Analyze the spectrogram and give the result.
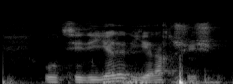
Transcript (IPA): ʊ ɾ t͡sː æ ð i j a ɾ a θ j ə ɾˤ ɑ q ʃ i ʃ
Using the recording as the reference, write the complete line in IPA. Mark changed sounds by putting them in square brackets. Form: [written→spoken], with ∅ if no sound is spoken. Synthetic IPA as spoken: ʊ ɾ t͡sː [æ→i] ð i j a ɾ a [θ→ð] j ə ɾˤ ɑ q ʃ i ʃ

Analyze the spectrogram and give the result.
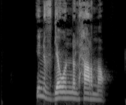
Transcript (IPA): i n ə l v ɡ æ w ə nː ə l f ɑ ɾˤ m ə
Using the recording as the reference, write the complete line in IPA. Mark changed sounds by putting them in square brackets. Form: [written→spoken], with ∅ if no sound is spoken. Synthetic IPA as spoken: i n ə [l→∅] v ɡ æ w ə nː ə l [f→ħ] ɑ ɾˤ m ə

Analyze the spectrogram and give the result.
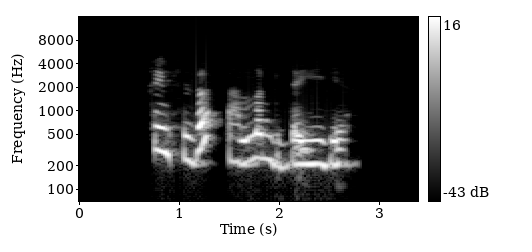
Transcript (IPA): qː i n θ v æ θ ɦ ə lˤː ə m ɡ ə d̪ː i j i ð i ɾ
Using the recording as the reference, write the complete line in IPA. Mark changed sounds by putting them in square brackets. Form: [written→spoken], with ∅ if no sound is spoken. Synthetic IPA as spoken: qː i [n→m] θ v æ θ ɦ ə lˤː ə m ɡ ə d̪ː [i→æ] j i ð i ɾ

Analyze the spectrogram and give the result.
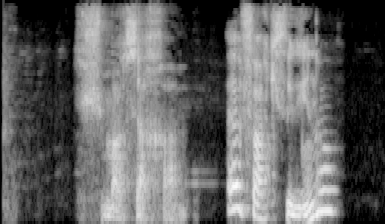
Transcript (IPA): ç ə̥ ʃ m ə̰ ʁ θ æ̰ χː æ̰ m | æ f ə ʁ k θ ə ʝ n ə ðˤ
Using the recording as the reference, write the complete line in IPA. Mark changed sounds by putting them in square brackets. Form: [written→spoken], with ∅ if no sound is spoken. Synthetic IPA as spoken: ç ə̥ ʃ m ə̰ ʁ [θ→s] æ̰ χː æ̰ m | æ f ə ʁ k θ ə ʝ n ə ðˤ

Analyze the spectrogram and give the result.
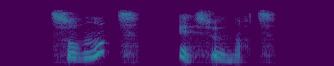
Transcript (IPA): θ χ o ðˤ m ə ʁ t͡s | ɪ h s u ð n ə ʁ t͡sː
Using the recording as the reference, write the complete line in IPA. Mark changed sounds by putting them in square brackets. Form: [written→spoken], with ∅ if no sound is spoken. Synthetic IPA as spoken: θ [χ→s] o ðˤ [m→n] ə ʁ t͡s | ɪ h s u ð n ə ʁ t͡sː

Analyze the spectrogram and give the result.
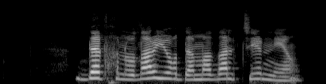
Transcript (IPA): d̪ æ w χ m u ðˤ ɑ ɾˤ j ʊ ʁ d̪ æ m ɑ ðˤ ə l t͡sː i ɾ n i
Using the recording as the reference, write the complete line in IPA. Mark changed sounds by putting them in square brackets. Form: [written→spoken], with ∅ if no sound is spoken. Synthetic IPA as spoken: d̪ æ [w→v] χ [m→n] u ðˤ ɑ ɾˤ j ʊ ʁ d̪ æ m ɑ ðˤ [ə→ɑ] l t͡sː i ɾ n i

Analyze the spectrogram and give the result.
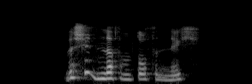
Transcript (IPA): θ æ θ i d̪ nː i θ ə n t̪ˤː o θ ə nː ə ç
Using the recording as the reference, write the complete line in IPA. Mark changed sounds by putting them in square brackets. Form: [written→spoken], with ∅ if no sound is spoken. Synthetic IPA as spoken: [θ→ð] æ [θ→ʃ] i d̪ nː [i→æ] θ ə [n→m] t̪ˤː o θ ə nː ə ç

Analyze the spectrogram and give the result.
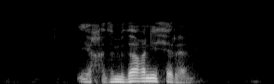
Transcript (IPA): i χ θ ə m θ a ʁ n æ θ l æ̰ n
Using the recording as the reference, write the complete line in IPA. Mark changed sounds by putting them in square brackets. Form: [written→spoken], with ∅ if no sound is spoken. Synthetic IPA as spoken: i χ [θ→ð] ə m [θ→ð] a ʁ n [æ→i] θ [l→ɾ] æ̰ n

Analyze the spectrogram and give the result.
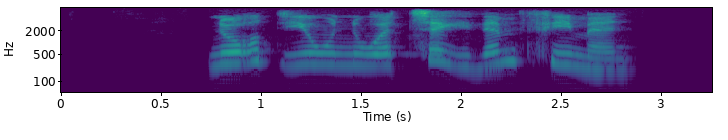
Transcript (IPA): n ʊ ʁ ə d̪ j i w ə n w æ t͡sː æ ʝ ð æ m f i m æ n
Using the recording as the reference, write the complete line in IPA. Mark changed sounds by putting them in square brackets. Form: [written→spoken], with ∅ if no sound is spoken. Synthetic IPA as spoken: n ʊ ʁ ə d̪ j i w ə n w æ t͡sː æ ʝ ð æ m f i m æ n

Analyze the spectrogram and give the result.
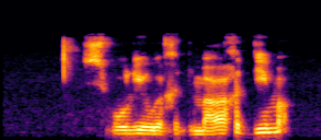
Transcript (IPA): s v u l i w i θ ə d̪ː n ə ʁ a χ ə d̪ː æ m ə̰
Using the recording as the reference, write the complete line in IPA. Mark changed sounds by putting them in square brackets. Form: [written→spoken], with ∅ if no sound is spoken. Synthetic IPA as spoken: s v u l i w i [θ→χ] ə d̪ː [n→m] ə ʁ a χ ə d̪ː [æ→i] m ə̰

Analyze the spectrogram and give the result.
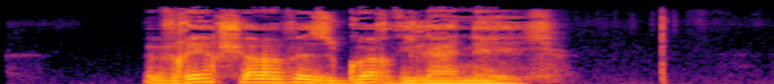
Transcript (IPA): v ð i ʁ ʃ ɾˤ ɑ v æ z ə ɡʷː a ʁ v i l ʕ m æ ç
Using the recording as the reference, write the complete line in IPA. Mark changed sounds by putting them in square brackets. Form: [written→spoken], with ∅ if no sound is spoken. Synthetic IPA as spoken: v [ð→ʁ] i ʁ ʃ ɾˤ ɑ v æ z ə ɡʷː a ʁ [v→ð] i l ʕ [m→n] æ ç

